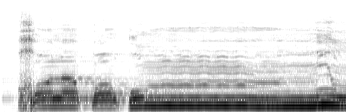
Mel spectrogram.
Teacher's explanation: Khalaqakum mim sukun bertemu mim idgham mimi memasukkan atau mentasdidkan 2 mim. Memasukkan bunyi mim sukun kepada mim berikutnya disertai mendengung selama 3 harakat.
